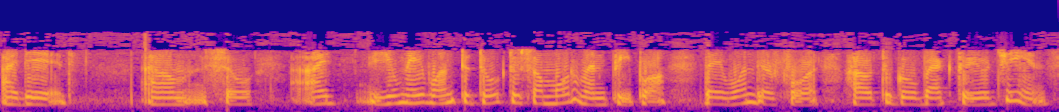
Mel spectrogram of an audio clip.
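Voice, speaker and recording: A woman's voice: medium pitch, steady tone, vocal fry. Older Hungarian woman on a phone line. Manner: slow, hesitant, with many fillers and restarts. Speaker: guest. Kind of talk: phone interview. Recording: tinny phone line, faint hiss.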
